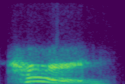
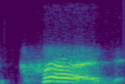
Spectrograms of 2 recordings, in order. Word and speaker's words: curd: Pronounced curd, not crud, as some have suggested.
